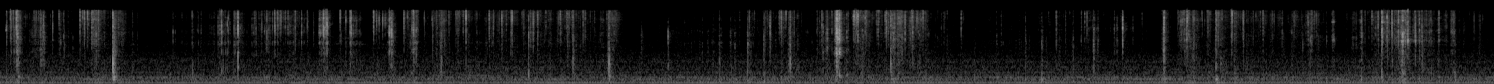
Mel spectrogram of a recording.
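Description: A utility knife blade scrapes and carves a solid, palm-sized bar of soap with a green dotted design and an orange layer. Bursts of bright, crisp, crackly scraping and crumbling come and go over a faint low hum. The bar is cut down into crumbly shavings.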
